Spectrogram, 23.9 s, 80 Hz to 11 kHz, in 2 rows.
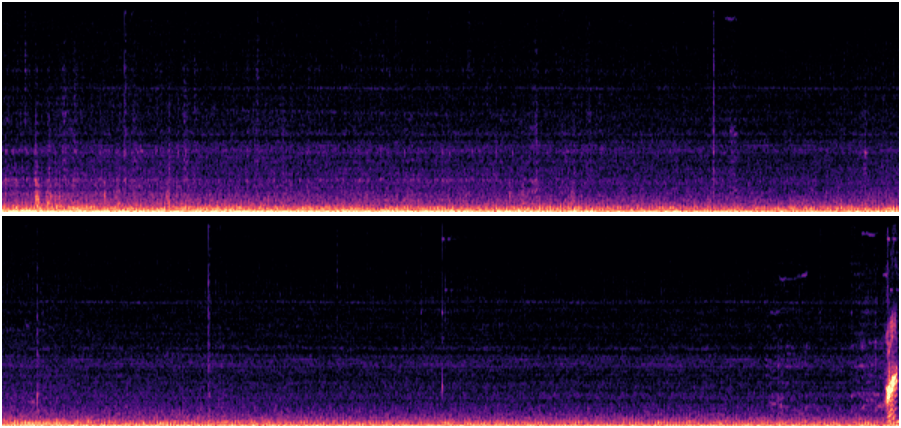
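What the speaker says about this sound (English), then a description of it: "Now apply the brakes to slow us down and bring the plane to a stop" A low steady rumble of a plane rolling on the runway while braking to a stop in Microsoft Flight Simulator 2020, a continuous engine and wheel drone that eases slightly, with a voice speaking over it.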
